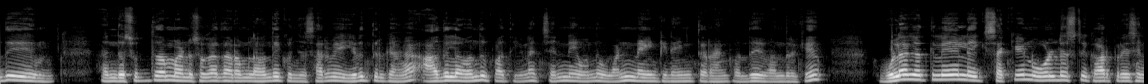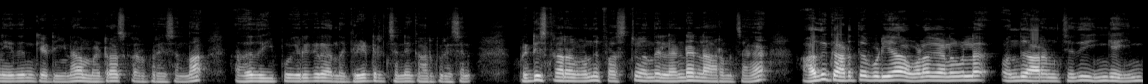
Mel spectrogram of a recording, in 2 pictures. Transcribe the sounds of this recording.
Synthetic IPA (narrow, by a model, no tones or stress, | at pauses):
nd̪ɯ | ɪnd̪ɐsʊd̪ːɐmɐnɯsʊɣaːðaːɾɐmlɐʋɐnd̪ɯkɔɲd͡ʒɔ̃sɐɾʋeːɛɽɯt̪ːɪɾɯk̬ːaːŋɡɐʔɐðɯlɐʋɐnd̪ɯpaːɾt̪ĩŋɡɐnːaːt͡ʃɛnːɐʋɐnd̪ɯʋɐnnɐɪɳʈinɐɪnt̪ɾaːŋkʋɐnd̪ɯʋɐnd̪ɪɾɯkːɯ | ʊlɐɣɐt̪ːɪleːlɐɪksɛkːɛɳɖoːlɖɐsʈkaːɾpɔɾeːʂɐnɛðɯnɯkeːʈ̬ːɪŋɡɐnːaːmɛʈɾaːskaːɾpoɾeːʂɐnt̪ãː | ɐðaːʋɐðɯɪpːoːɪɾɯkːɪɾɐɐnd̪ɐɡɪɾeːʈːɐɾt͡ʃɛnːɐkaːɾpoɾeːʂɐn | b̥ɾɪʈ̬ːɪʂkaːɾɐ̃mʋɐnd̪ɯfɐsʈɯʋɐnd̪ɯlɛɳɖɐnlaːɾɐmbɪt͡ʃːaːŋɡɐ | ɐðɯk̬ːɯɐɽɯt̪ːɐp̬ːɐɽɪjaːʊlɐɣɐɛlɐʋɯlʋɐnd̪ɯaːɾɐmbɪt͡ʃːɐðɯɪŋɡeːɪn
